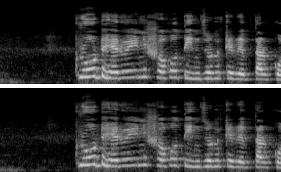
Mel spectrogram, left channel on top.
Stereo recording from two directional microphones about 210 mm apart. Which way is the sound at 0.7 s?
10° left (ahead or behind).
